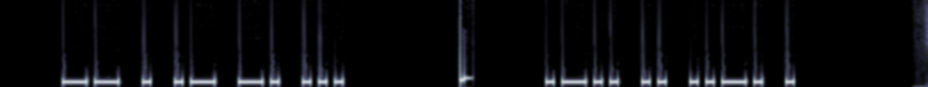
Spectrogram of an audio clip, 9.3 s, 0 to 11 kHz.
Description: Morse code, heard as a keyed tone, about 15 wpm, 700 Hz. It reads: MEANS LIFE
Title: Sets of 5 Words - New Word Drill - 15wpm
